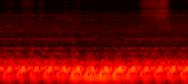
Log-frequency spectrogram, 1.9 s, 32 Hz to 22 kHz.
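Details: 1995 Chevrolet Z71 pickup, 350 TBI V8, 205,904 miles, after 4L60E transmission rebuild: deep, loud, uneven rumbling idle with raw blatting unmuffled exhaust; exhaust leak from the back of the muffler blown off.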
